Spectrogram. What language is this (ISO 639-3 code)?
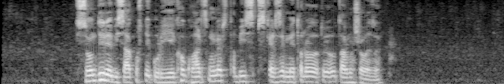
kat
